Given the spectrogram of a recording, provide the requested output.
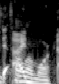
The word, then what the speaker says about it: Tullamore: There's a U in the word. It's Tullamore.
